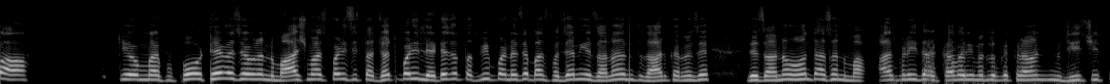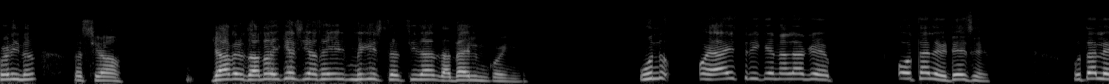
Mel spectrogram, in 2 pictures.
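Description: At 6.29 s, just after "فجر نی اذان نا", a short stutter interrupts the speech: about 44 ms of audio plays twice. This is overlapping chunks. The audio was handled in 10-second blocks, each starting slightly before the previous one ended, so the seam repeats a sliver.

From 8.58 s to 8.81 s, right after "اذان آں ہون اسسی", the last sound stretches into a fading buzz, then about 120 ms of near silence, before the speech resumes where it left off. This call audio freeze inserts about 210 ms of pause and loses nothing. The likely cause is delayed packets leaving the jitter buffer empty.

Close behind, at 8.93 s, 8.98 s and 9.01 s, come three tiny smears or wobbles. Each is short concealed packet loss: about 20 ms of the call never reached the decoder, and the receiver bridged each gap by extending the preceding sound before blending back.

From 9.23 s to 17.86 s the speech turns muffled and rough, with its brightness gone. 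This call bitrate drop took the encoder from 32 kbps down to 9 kbps, and it stayed at its lowest for about 5.7 s. The audible bandwidth shrank from 20 kHz to 8 kHz as a result.

Within that stretch, from 12.72 s to 14.29 s, the speech sounds hurried but keeps its pitch. It runs at about 113% speed. This jitter buffer speed-up comes from the receiver trimming small pitch-period pieces to shed surplus delay, about a fifth of a second in total.

At 16.34 s the overlapping-chunks stutter returns, one block length after the first: another 44 ms repeat at the next 10-second seam.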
